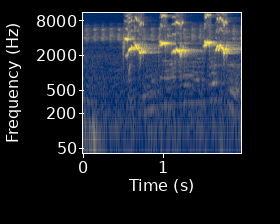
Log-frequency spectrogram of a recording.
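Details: Greater green leafbird kept in a cage over a pond, delivering three loud, slurred notes dropping in pitch, evenly spaced about half a second apart.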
